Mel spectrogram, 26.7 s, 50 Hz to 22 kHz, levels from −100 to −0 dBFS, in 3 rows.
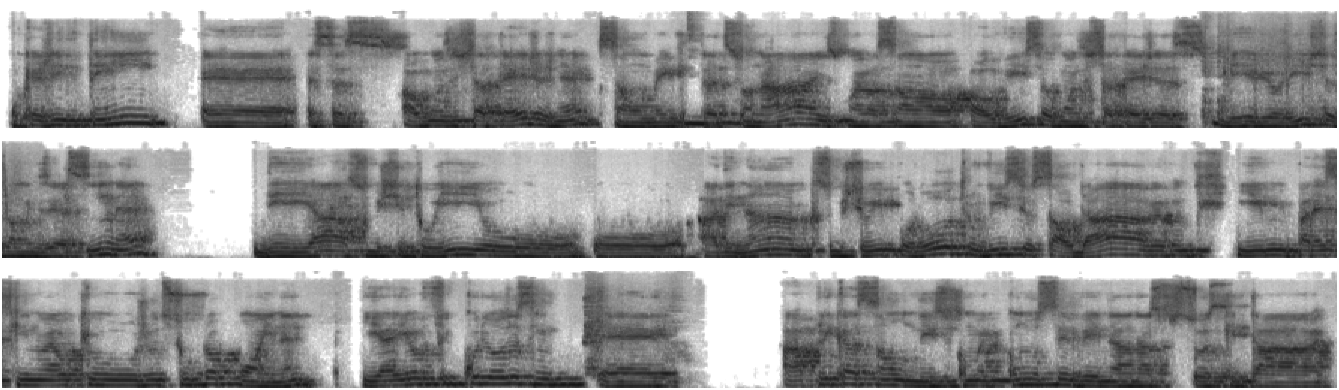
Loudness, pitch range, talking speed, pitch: -16 LUFS, 125-160 Hz, 155 wpm, 145 Hz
